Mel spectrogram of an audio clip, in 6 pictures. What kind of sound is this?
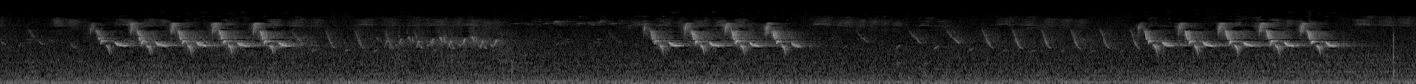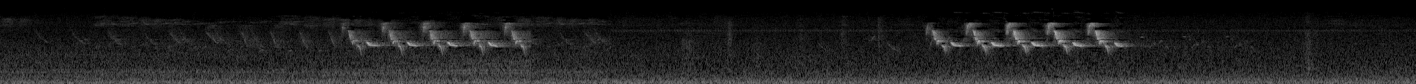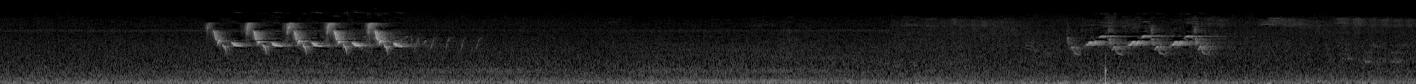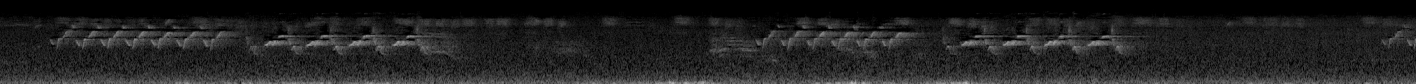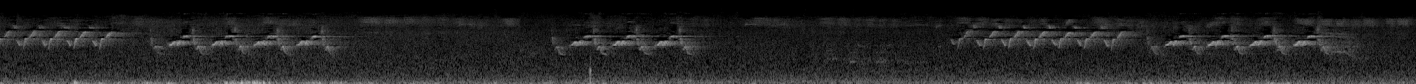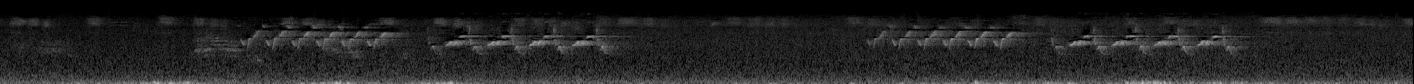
Chirping Birds 2008
Chirping Birds at my home in Arkansas.
birds, chirping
